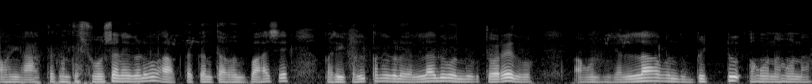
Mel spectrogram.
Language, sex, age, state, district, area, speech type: Kannada, male, 18-30, Karnataka, Shimoga, rural, spontaneous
